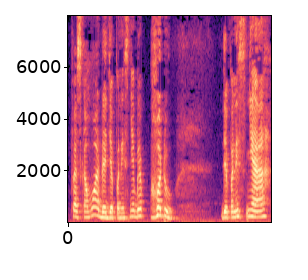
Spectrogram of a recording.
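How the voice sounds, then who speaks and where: A woman's voice: fairly high pitch, normal speed. Chatty young Indonesian woman livestreaming. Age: young adult. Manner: chatty, animated, mixes in slang and English. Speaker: livestream host reading comments. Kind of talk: casual livestream chat.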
